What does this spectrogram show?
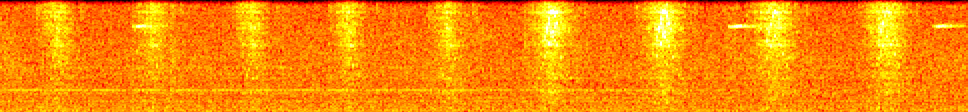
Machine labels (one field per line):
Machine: slide rail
